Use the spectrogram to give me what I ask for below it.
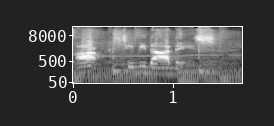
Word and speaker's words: actividades: But in Spanish it's an A sound, actividades, actividades. Same thing there. You can practice the vowels. A, E, E, A, A, actividades.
